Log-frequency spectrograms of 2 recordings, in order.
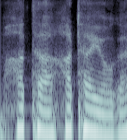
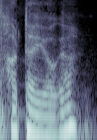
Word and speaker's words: hatha yoga: in yoga you may have heard the term cutta cutta yoga it's actually pronounced hatha yoga it's it actually means the union of different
